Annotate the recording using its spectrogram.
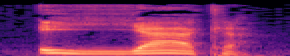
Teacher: Notice the ya gets a double vowel because of the shadda there. Iyaka. It's not iyaka, iyaka.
